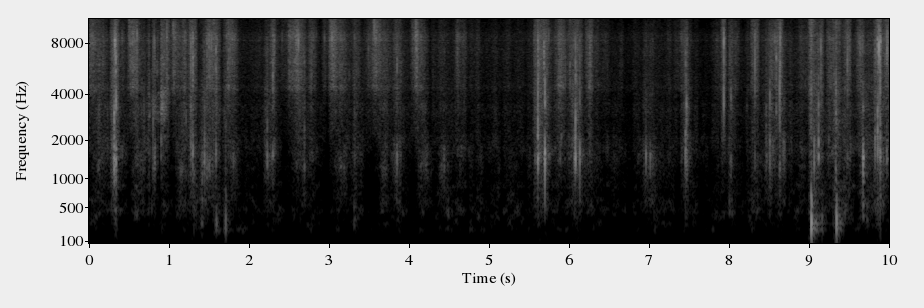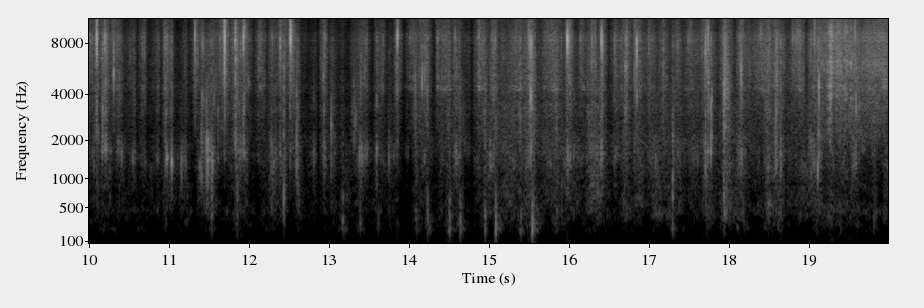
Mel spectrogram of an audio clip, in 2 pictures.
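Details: Shetland Sheepdog (Sheltie) eating, recorded for ASMR with no music; scattered, irregular crunches and chewing clicks, sparse and soft in the first seconds, then denser and louder bursts after about nine seconds.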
